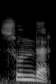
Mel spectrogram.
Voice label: "su^dara", hindi

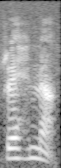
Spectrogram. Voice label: "rahanaa", Hindi; [自動]あり/い続ける，住む; रहना

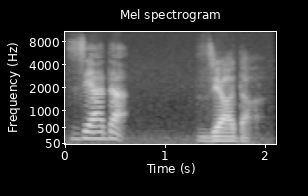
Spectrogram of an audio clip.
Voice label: "zyaadaa", Hindi

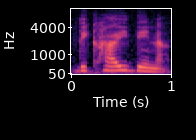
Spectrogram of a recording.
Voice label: "dikhaaii denaa", Hindi

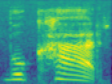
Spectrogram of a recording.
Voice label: "bukhaara", Hindi

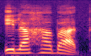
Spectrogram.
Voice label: "ilaahaabaada", Hindi; इलाहाबाद; [男]アラーハーバード

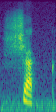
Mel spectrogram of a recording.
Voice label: "shaka", Hindi

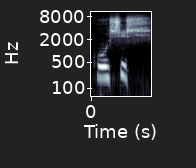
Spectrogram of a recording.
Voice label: "koshisha", Hindi

